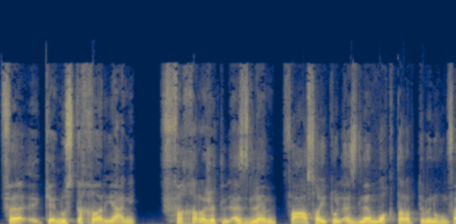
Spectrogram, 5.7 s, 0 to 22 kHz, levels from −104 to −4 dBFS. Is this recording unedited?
no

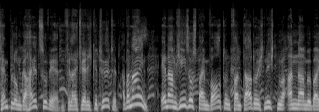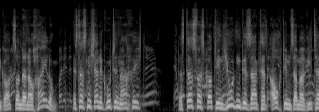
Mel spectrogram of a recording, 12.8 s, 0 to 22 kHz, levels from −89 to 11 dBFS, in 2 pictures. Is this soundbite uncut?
no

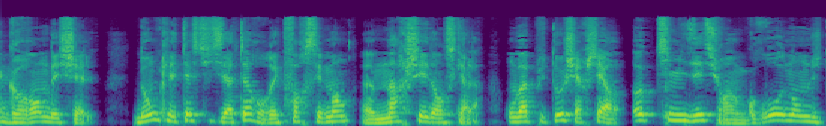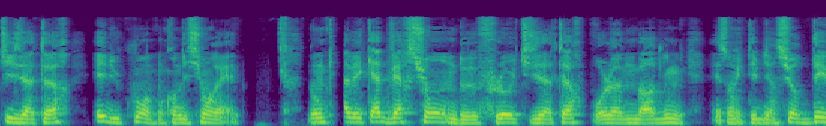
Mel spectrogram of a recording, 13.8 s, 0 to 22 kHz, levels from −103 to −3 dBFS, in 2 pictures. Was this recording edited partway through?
yes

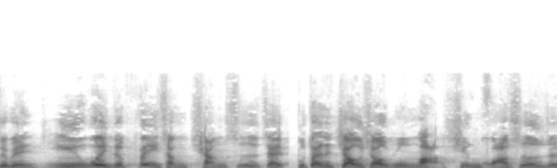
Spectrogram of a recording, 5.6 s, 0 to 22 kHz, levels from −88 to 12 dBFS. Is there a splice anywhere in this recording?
yes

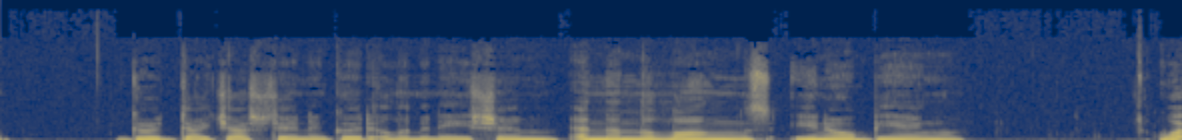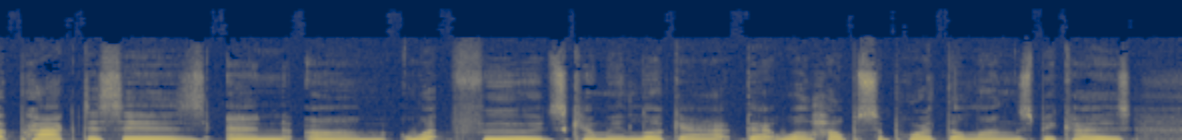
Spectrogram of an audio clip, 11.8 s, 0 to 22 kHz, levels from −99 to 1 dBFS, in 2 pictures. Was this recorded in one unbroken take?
no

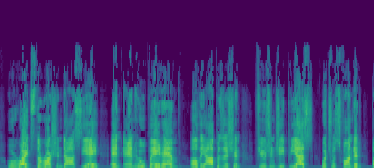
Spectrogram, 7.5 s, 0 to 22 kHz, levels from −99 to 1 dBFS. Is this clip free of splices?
no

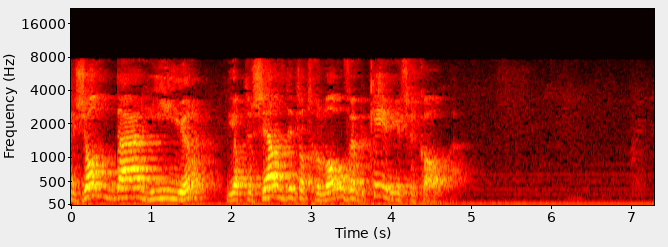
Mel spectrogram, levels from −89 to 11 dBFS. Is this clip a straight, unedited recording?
no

